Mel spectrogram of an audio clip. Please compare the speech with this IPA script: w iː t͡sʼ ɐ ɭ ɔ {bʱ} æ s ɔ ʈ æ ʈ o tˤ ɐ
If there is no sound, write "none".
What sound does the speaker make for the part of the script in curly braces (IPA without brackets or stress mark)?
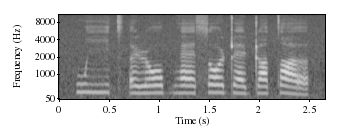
bʱ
